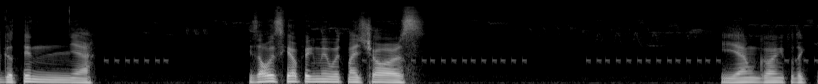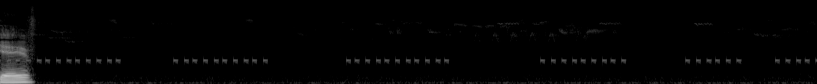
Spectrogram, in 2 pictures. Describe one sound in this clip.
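Short electronic beeps tick rapidly in bursts.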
